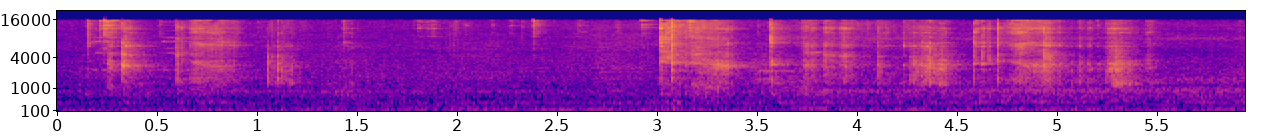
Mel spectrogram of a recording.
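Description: Kitchen knife chopping garlic on a wooden cutting board: a few separate strokes in the first second, then a quicker run of short chopping and scraping strokes from about three seconds in.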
